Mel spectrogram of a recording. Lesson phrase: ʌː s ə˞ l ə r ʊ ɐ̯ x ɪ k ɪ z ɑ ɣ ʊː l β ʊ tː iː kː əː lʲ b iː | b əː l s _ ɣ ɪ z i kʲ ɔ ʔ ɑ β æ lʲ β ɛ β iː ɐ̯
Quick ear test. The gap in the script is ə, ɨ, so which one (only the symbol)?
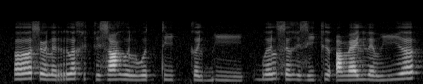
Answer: ə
